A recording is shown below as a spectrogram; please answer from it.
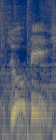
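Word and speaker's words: Dube: bonsoir à tous lcky Philippe doubé prononcé doubé né le 3 août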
